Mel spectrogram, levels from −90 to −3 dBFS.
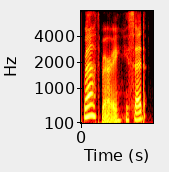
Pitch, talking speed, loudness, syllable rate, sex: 205 Hz, 125 wpm, -19 LUFS, 4.3 syllables/s, female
